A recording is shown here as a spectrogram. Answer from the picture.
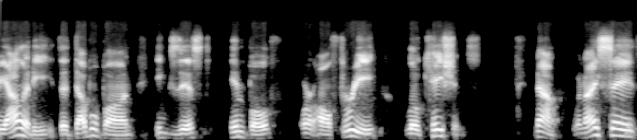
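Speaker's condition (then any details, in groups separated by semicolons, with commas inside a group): No condition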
